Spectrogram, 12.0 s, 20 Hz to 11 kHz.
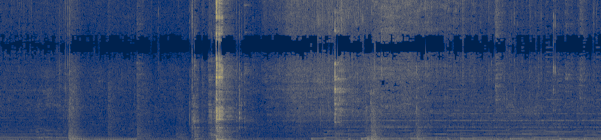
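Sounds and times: background music low notes: 5.6 - 12.0.

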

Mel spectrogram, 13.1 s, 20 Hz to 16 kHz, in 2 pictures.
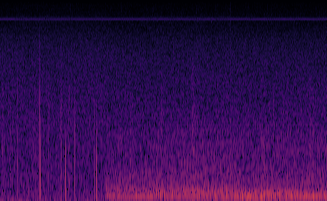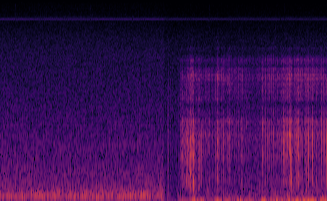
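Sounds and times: vinyl record crackle and pops: 0.0 - 13.0
low room hum: 1.9 - 13.0.

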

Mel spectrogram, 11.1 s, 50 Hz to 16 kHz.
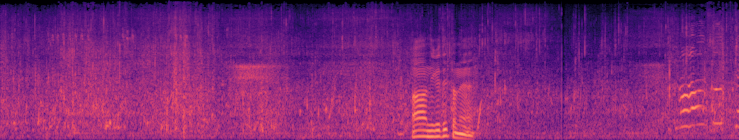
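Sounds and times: small waves lapping: 0.0 - 11.0.

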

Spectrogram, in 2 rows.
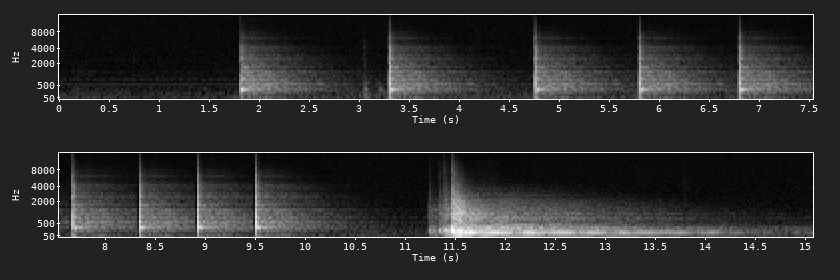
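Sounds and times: percussive struck hits ringing: 1.8 - 2.5, 11.2 - 14.6.

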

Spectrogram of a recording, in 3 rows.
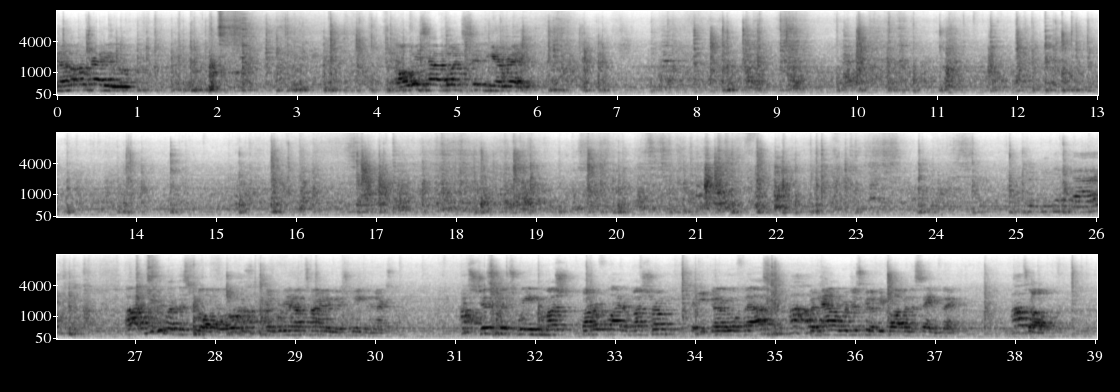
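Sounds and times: popcorn popping: 0.0 - 39.0
steady low hum: 0.0 - 39.0.

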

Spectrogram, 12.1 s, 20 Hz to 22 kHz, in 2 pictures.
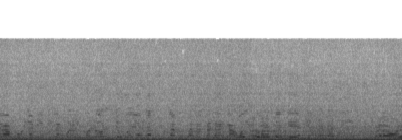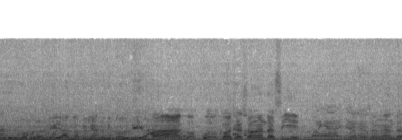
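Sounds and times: loud low motor drone: 0.0 - 12.0
people talking: 0.0 - 12.0.

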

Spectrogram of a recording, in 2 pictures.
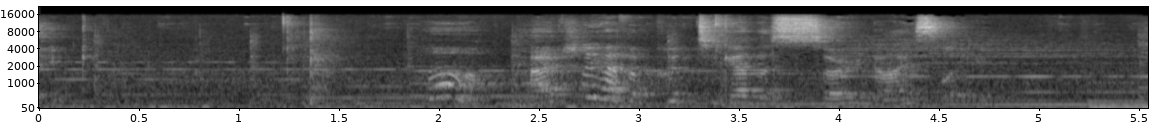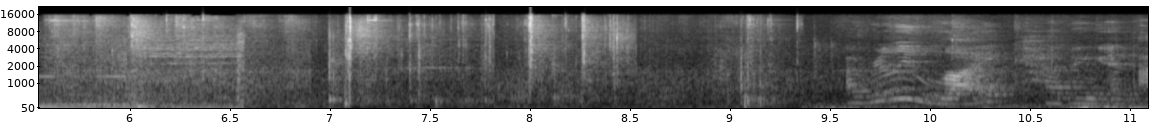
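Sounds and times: handbag items handled and set down: 5.6 - 9.5.

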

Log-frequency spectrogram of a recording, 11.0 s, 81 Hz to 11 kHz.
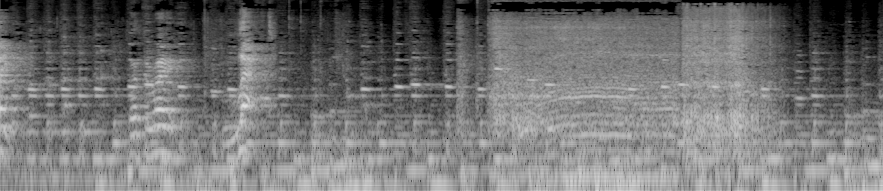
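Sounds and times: background music with steady beat: 0.0 - 11.0
blender motor running: 6.1 - 9.8.

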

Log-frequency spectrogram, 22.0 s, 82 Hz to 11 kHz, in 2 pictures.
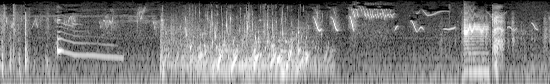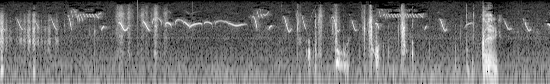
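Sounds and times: bird-like whistled chirps: 6.2 - 9.2, 12.4 - 20.5, 21.1 - 22.0.

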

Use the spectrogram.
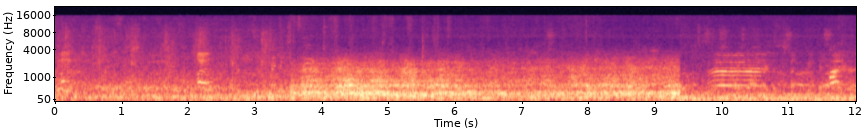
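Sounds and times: murmur of voices outdoors: 0.0 - 12.0.

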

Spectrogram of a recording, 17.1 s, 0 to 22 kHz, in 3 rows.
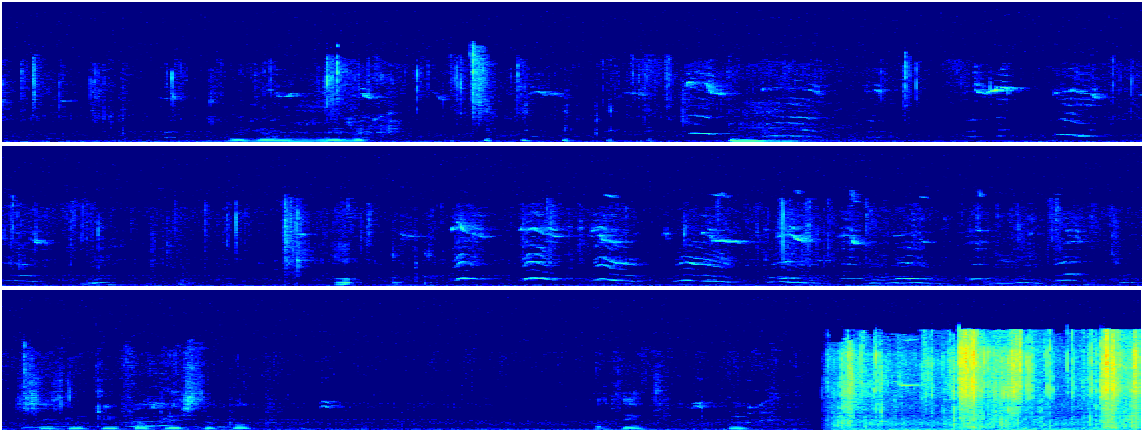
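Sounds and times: puppies whimpering and squeaking: 0.4 - 6.4, 7.4 - 13.1.

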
